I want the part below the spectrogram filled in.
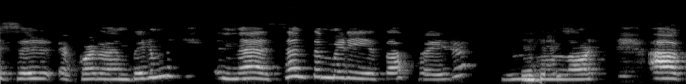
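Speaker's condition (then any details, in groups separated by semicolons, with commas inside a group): Ataxia; acquired, brain injury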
